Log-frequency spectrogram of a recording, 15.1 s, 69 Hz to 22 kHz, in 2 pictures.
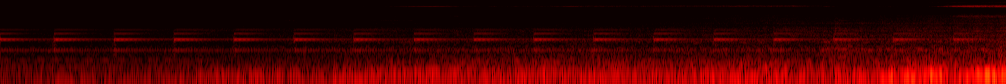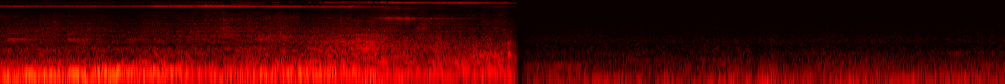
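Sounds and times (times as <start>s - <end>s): level crossing warning bell: 0.0s - 9.0s
diesel train rumbling: 1.7s - 11.5s.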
